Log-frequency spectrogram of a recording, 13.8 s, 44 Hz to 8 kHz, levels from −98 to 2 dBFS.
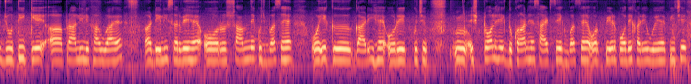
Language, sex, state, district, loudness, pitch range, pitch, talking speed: Hindi, male, Rajasthan, Nagaur, -12 LUFS, 185-205 Hz, 195 Hz, 165 wpm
